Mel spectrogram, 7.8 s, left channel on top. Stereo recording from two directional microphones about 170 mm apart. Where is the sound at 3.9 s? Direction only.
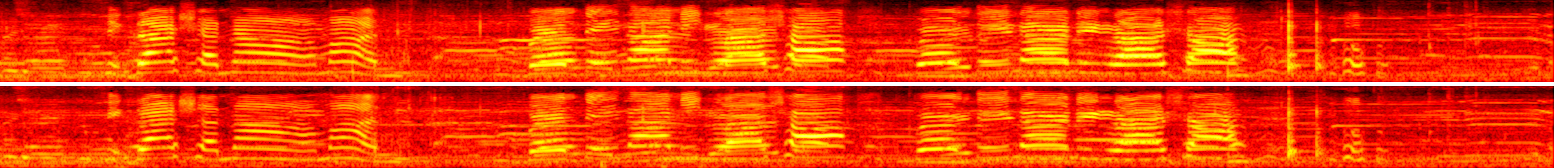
70° left (ahead or behind).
